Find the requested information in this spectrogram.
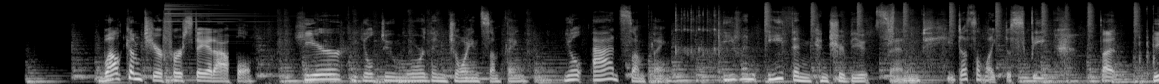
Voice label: E-LEARNING; APPLE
